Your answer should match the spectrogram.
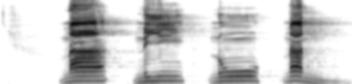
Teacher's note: ujung lidah mengenai gusi gigi depan atas menjadi makhrajnya huruf nun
